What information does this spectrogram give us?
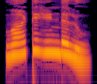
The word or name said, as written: ವಾಟೆಹಿಂಡಲು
